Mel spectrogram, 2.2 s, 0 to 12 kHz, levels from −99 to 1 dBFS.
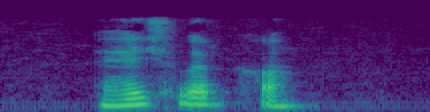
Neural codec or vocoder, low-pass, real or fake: none; 7.2 kHz; real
